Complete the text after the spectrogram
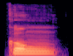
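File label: Cantonese "gung1"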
